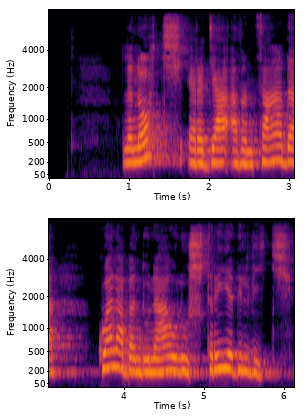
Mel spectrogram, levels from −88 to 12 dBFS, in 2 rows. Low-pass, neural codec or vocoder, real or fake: 7.2 kHz; none; real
